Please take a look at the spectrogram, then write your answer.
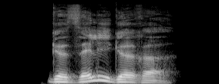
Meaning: inflection of gesellig: 1. strong/mixed nominative/accusative feminine singular comparative degree 2. strong nominative/accusative plural comparative degree
- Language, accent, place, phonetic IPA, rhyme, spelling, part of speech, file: German, Germany, Berlin, [ɡəˈzɛlɪɡəʁə], -ɛlɪɡəʁə, geselligere, adjective, De-geselligere.ogg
